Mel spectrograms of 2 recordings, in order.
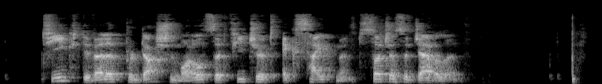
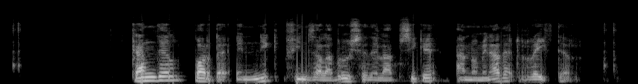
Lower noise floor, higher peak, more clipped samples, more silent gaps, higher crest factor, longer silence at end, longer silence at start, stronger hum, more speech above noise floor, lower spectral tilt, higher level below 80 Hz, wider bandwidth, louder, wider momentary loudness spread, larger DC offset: first, -83 dBFS vs -52 dBFS; first, 0 dBFS vs -6 dBFS; neither; neither; about the same, 20 dB vs 20 dB; second, 0.25 s vs 0.65 s; second, 0.45 s vs 1.3 s; neither; first, 65 dB vs 28 dB; second, -2 dB/octave vs -6 dB/octave; second, -64 dBFS vs -56 dBFS; about the same, 11.5 kHz vs 10.5 kHz; first, -17 LUFS vs -24 LUFS; about the same, 11 LU vs 10 LU; neither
